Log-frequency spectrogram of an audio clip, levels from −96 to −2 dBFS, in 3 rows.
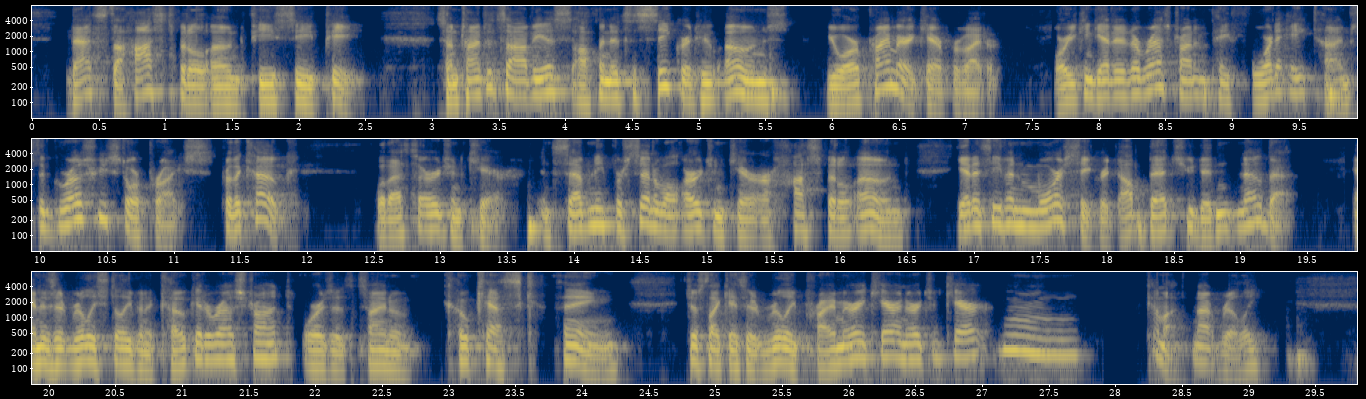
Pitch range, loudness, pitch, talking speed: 125-165 Hz, -25 LUFS, 140 Hz, 195 wpm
